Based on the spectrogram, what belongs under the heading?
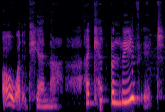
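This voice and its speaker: A woman voicing a boastful male rabbit in a children's story, saying each line slowly in English and then again in Chinese. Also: sits high, very animated, vocal fry, dark tone, voice pushed up, full character voice. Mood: startled.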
